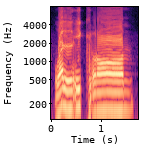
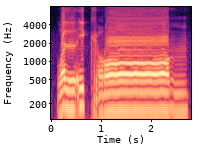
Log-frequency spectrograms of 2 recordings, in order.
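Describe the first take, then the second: First: The final long vowel is held briefly. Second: The final long vowel is held moderately long. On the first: "dua harokat" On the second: "empat harokat"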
